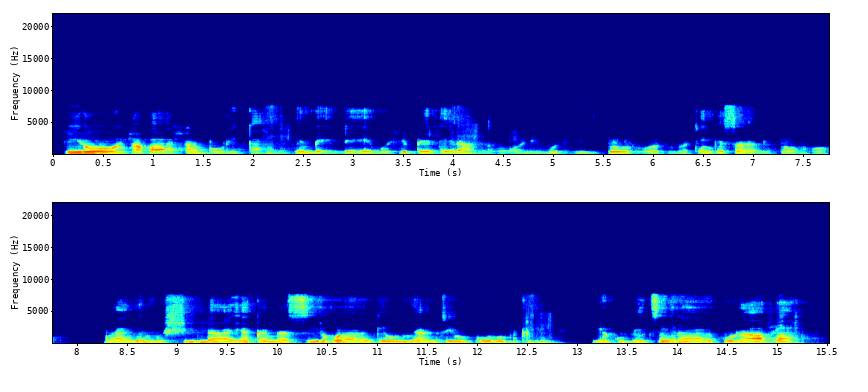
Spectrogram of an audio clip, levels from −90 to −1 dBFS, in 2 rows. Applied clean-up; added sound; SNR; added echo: neural mask model DeepFilterNet 3.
